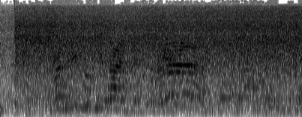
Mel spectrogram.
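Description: Steady rush of water from a stream and small waterfalls in a rock canyon.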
